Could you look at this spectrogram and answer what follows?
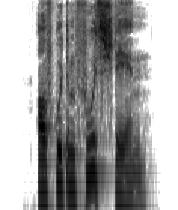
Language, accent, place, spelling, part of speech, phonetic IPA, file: German, Germany, Berlin, auf gutem Fuß stehen, phrase, [aʊ̯f ˌɡuːtəm ˈfuːs ˌʃteːən], De-auf gutem Fuß stehen.ogg
- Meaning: to be on good terms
